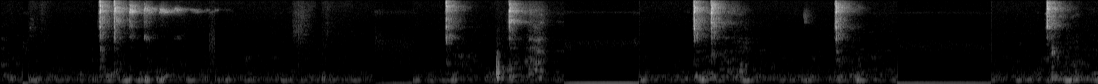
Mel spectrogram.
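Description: Sparse clicking from working a computer: about six sharp, separate clicks spaced a second or so apart, over a faint low hum.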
